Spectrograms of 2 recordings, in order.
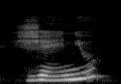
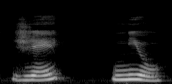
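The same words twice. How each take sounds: First: Said in the usual way. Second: Gê, nio with a clear pause between the syllables; separated syllables. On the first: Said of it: "fica um pouco mais forte". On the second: Shown as a demonstration. Teacher splitting gênio for pupils, syllable by syllable. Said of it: "vocês vão separar".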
